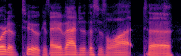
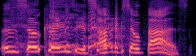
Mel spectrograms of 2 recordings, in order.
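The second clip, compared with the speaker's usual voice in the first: laughing through tears; 12 semitones higher, slower than usual. Real, not acted.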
